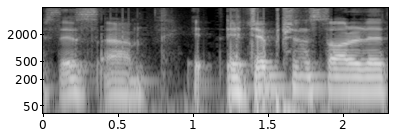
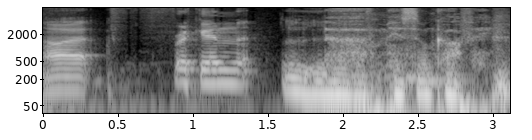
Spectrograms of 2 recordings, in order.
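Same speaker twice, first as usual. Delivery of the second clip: smouldering, sultry, seductive delivery; 3 dB quieter than usual. Taking over the talk about coffee from a friend, sultry.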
